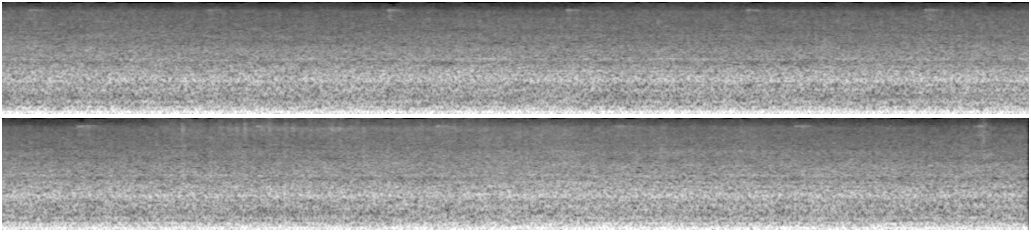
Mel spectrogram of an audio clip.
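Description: Car engine idling: a steady low hum with a faint hiss, unchanging throughout.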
